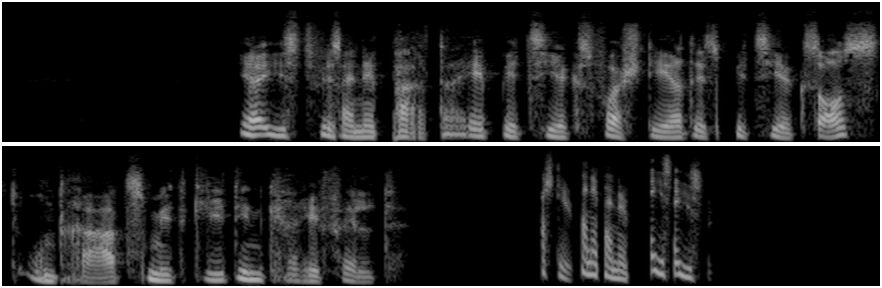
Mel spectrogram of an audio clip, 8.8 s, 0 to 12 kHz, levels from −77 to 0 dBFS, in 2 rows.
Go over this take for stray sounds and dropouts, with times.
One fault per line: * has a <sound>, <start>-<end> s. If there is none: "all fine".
* has a chirp, 7.1-8.0 s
